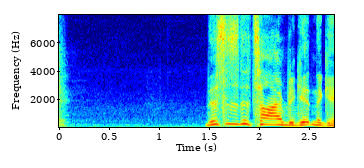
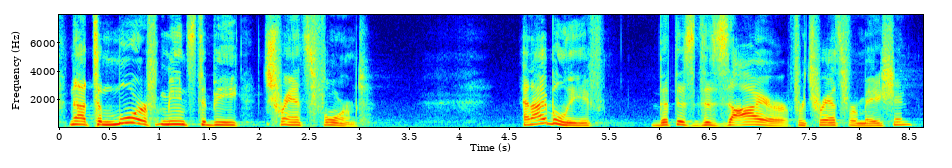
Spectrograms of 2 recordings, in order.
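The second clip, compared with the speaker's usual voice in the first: normal talking voice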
